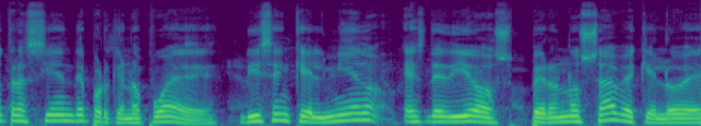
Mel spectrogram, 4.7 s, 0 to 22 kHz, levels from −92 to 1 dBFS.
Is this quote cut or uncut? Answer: cut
